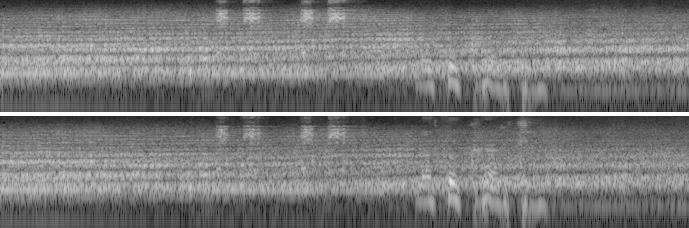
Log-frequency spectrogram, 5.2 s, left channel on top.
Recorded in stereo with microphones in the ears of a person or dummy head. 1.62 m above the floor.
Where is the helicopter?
Centre (ahead or behind); by 5.2 s 40° left (ahead or behind).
